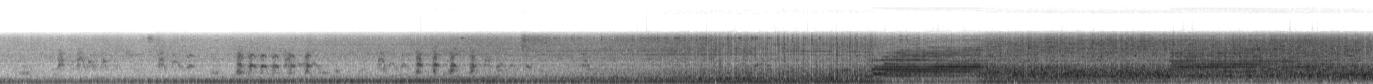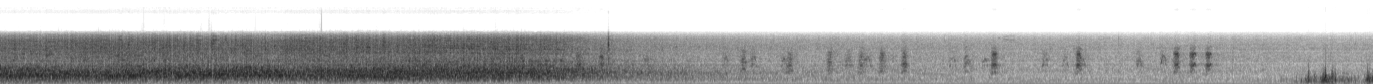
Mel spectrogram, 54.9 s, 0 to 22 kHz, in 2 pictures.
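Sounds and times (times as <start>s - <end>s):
train cars clattering past: 0.0s - 53.2s
locomotive engine rumble: 0.0s - 54.9s
train air horn: 17.4s - 20.0s, 23.4s - 27.1s.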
